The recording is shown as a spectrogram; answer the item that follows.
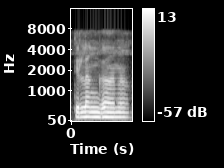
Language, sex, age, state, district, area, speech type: Kashmiri, male, 18-30, Jammu and Kashmir, Baramulla, rural, spontaneous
